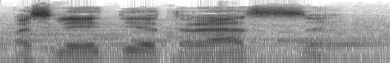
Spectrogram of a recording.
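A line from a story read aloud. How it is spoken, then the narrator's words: Ominous voice. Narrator (Russian): зловещим голосом сказал Тентен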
